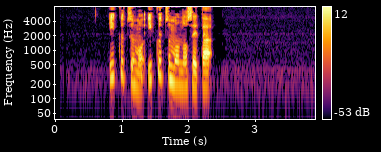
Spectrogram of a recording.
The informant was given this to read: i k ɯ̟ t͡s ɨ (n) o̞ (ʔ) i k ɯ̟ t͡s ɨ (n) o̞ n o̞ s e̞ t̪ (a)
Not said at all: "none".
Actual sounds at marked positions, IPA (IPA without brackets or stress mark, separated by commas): m, ʔ, m, a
